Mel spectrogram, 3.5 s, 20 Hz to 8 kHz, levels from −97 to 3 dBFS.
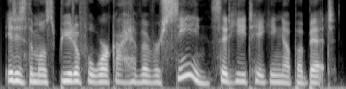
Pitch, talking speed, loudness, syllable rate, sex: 200 Hz, 275 wpm, -19 LUFS, 6.1 syllables/s, female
